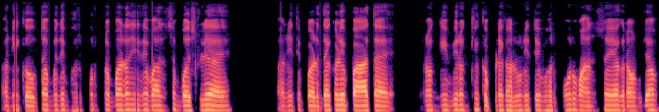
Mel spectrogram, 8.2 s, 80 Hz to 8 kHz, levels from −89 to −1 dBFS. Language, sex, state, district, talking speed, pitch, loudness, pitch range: Marathi, male, Maharashtra, Nagpur, 165 wpm, 130 Hz, -18 LUFS, 125-135 Hz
